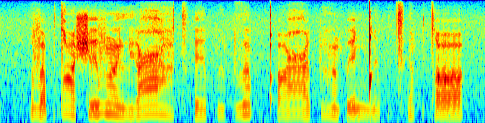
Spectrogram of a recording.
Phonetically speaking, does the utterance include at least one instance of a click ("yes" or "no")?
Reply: yes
